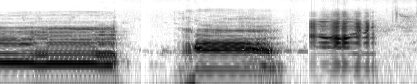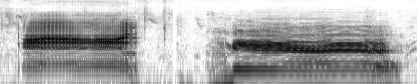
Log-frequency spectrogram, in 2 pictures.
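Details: Village buffalo giving long, low, harmonic-rich moos, each lasting about two seconds, five calls separated by short pauses, with some rising and falling in pitch; no other clear sounds.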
